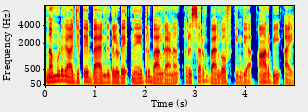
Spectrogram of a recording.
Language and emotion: Malayalam, neutral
